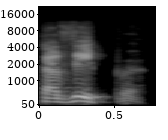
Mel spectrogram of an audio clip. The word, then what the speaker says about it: VIP: As a matter of fact, the English word: VIP in Italian, must be pronounced VIP Don’t miss my video about this type of pronunciation.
